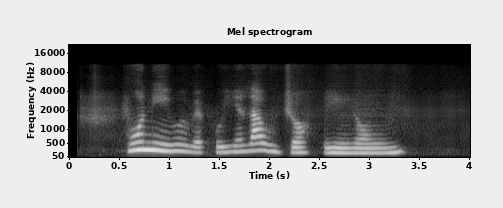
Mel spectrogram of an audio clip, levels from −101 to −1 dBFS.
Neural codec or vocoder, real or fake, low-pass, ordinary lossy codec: codec, 24 kHz, 0.5 kbps, DualCodec; fake; 10.8 kHz; none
